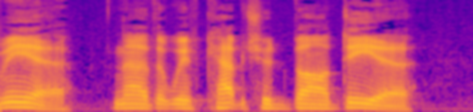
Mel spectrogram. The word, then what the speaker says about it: Bardia: now that we've captured Bardia?" The anglicised pronunciation made it rhyme, of course, but it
